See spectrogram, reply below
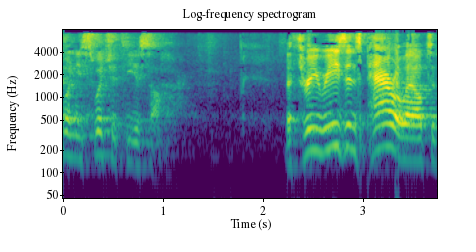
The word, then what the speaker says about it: Yisachar: He's called Yisachar because of the two schars. But the rest of the Torah, you don't pronounce it. You don't pronounce the sin because, you know it's Gennai.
